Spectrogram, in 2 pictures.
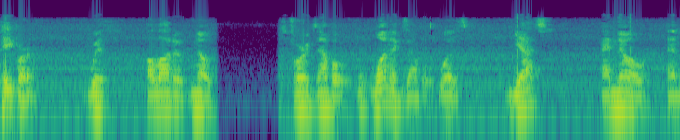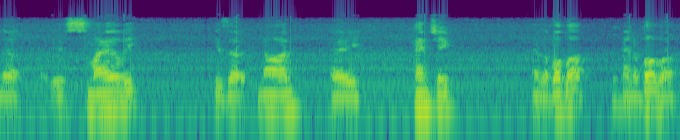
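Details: Young man with aphasia since a stroke seven years earlier, still in speech therapy, struggling to retrieve a name, repeating words and self-correcting; aphasia.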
